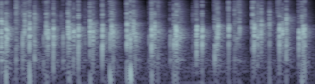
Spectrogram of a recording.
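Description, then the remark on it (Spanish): Applause from a small group: dense, rapid hand claps with a crisp, bright texture, fairly loud and steady across a few seconds, with no voices over it. “Sí, un aplauso, un aplauso.”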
